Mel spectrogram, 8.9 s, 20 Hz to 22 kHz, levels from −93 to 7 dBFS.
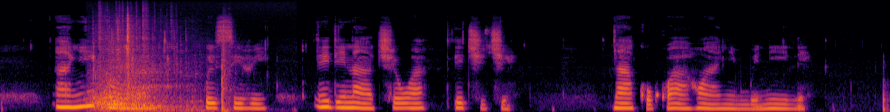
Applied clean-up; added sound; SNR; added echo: none; Drawer open or close; 2 dB; none.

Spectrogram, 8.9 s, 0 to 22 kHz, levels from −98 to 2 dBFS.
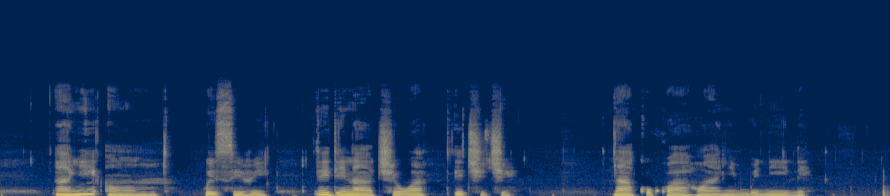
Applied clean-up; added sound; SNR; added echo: none; none; none; none.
